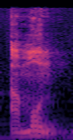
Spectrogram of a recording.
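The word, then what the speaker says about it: אמון: Y se y se pronuncia en el hebreo Amón.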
